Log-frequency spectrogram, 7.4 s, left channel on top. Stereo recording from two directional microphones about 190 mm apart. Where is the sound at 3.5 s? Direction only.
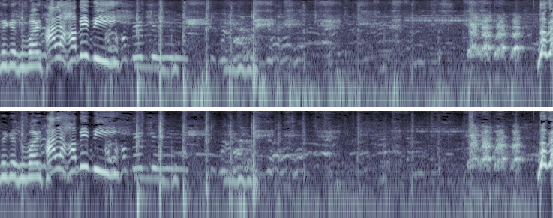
Centre (ahead or behind).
